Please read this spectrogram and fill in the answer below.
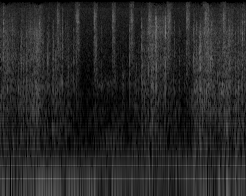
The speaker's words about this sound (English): I don't know if you can hear this on the microphone. Probably not. Let's have two cotton balls rubbing up against each other.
